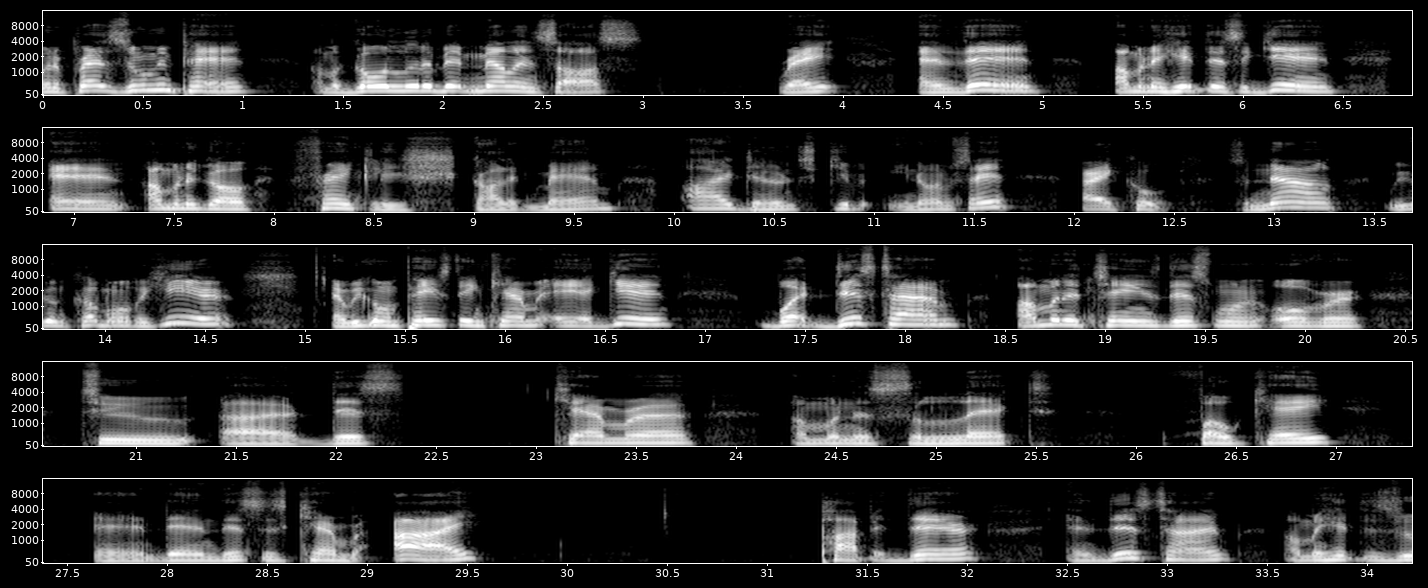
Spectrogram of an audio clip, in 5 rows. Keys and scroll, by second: 15.6 super+v.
